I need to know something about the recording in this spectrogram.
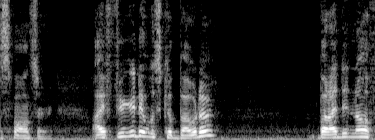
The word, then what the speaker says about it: Kubota: know that but I didn't know how to pronounce the sponsor I figured it was Kubota but I didn't know if I was right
